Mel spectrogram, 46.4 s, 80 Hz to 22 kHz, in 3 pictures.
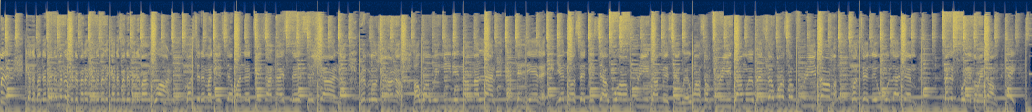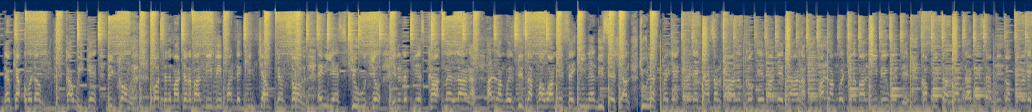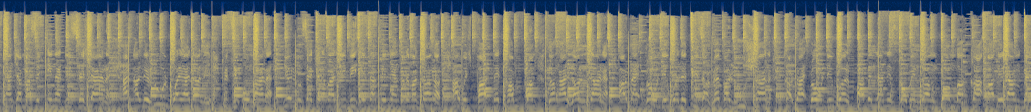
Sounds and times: Music of Africa: 0:00.0 - 0:46.4.

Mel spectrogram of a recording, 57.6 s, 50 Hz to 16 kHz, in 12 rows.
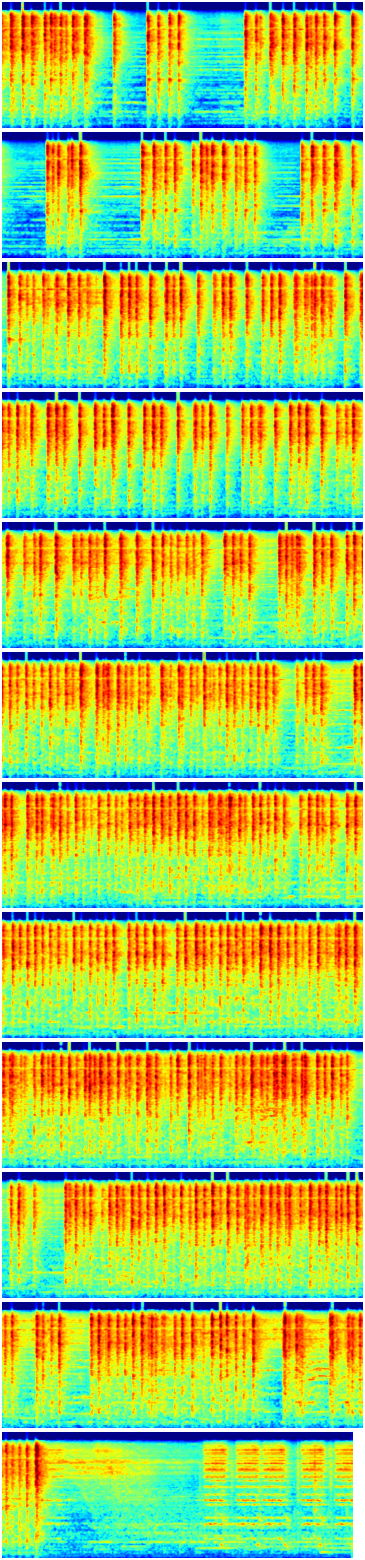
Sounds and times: Music: 0:00.0 - 0:57.6
Speech: 0:20.4 - 0:21.2, 0:52.0 - 0:53.2.

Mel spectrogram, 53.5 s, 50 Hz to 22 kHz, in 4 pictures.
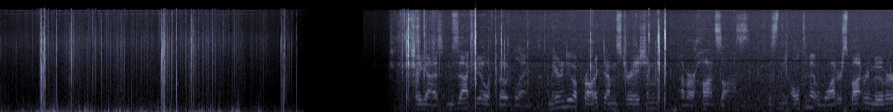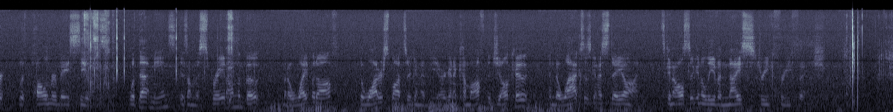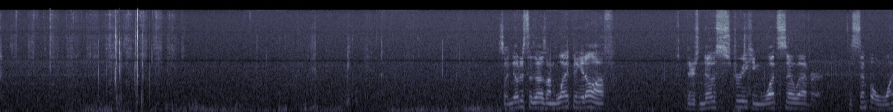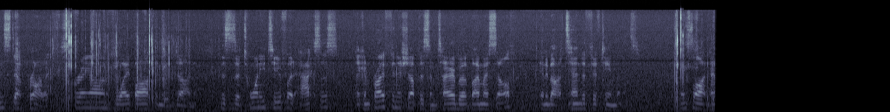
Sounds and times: Speech: 0:06.2 - 0:25.8, 0:34.3 - 0:36.0, 0:37.1 - 0:51.0.

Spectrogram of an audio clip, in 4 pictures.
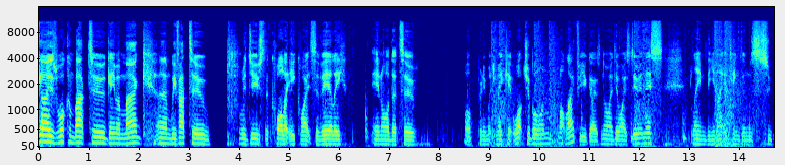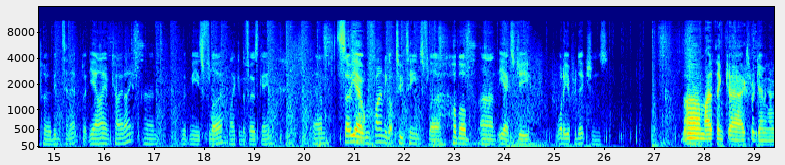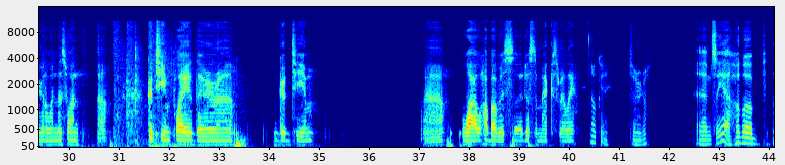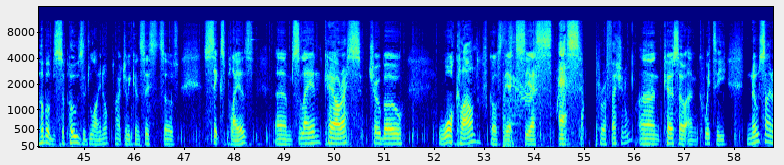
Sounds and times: Speech: 0:00.0 - 0:03.4, 0:04.0 - 0:07.6, 0:08.5 - 0:19.5, 0:20.1 - 0:26.1, 0:27.6 - 0:30.8, 0:31.6 - 0:34.9, 0:37.1 - 0:41.6, 0:42.6 - 0:51.4, 0:52.1 - 0:58.7.

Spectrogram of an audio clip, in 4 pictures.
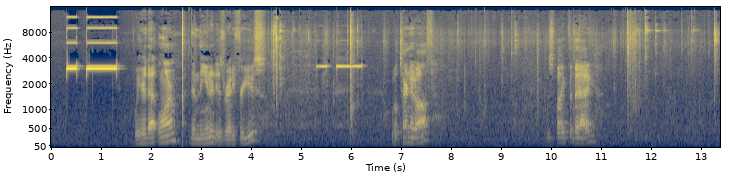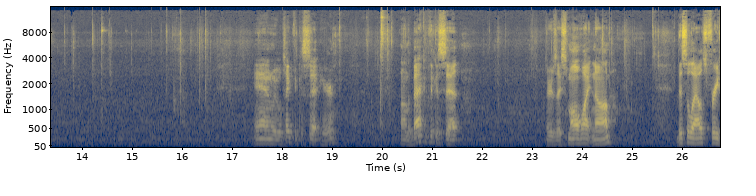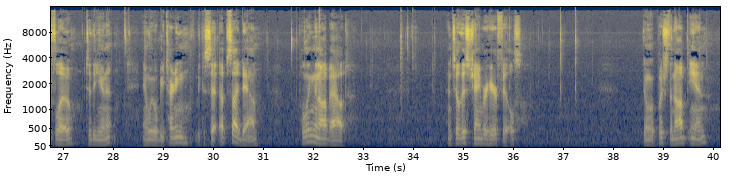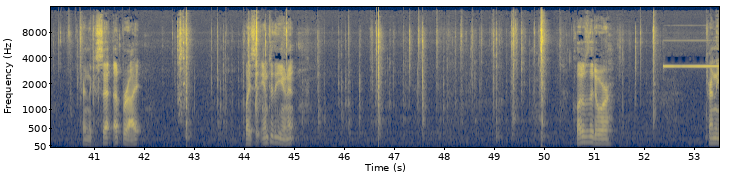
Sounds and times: Speech: 0:01.7 - 0:04.4, 0:06.8 - 0:07.8, 0:09.9 - 0:11.0, 0:17.4 - 0:19.1, 0:20.4 - 0:21.6, 0:23.3 - 0:24.7, 0:25.9 - 0:31.0, 0:31.7 - 0:32.8, 0:34.7 - 0:36.4, 0:38.6 - 0:40.0, 0:40.8 - 0:42.0, 0:44.0 - 0:45.1, 0:50.6 - 0:51.5, 0:53.3 - 0:53.5.

